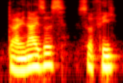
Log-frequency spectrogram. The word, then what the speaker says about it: Dionysophy: titled it diophy and sorry Greek people we're going to pronounce this the American way dius Sophi di Sophi and now I can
